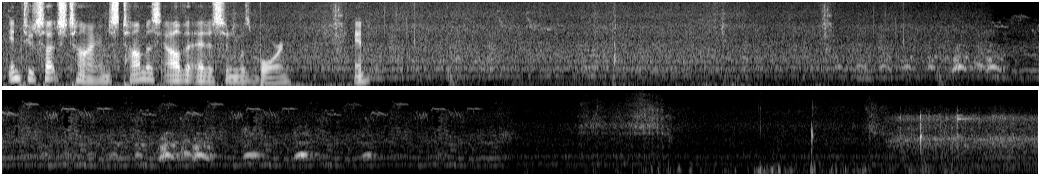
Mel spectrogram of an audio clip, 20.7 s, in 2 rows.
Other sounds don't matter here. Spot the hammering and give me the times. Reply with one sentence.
You can't hear the hammering here.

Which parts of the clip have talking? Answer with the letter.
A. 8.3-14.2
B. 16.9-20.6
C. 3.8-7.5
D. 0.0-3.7
D.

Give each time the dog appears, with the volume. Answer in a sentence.
You can hear the dog from 8.3 to 14.2 s, getting quieter then louder.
